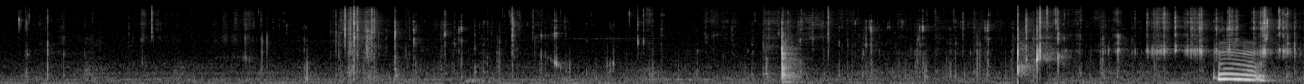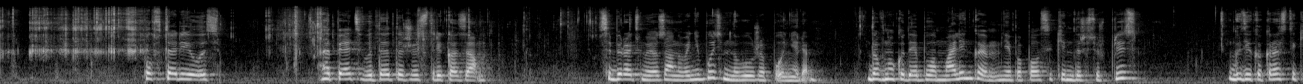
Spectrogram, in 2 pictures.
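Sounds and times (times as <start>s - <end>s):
chewing chocolate: 0.2s - 14.7s.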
